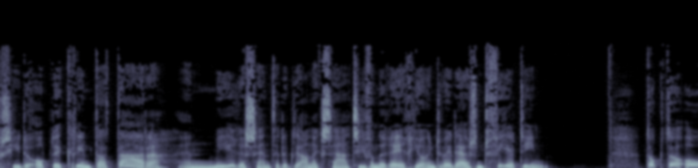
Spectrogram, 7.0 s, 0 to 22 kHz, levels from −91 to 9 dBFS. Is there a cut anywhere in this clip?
no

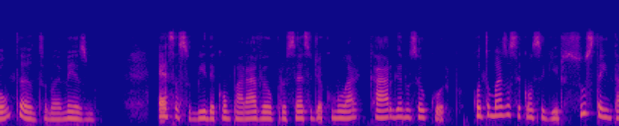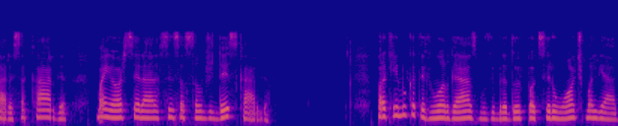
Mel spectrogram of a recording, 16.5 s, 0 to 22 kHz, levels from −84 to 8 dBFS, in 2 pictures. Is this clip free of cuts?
no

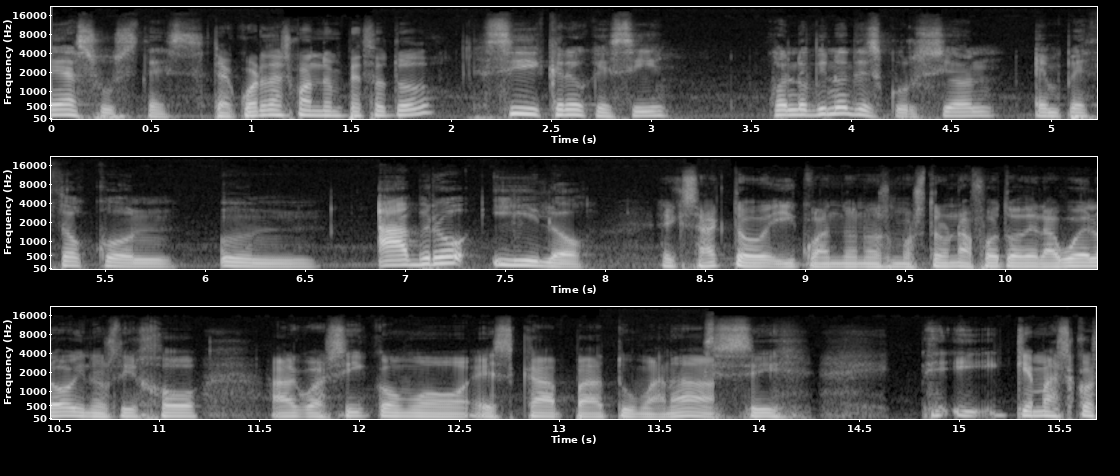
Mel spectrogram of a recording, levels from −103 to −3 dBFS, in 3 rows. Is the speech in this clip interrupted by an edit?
yes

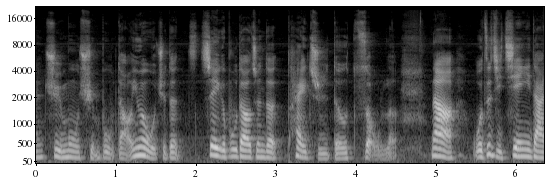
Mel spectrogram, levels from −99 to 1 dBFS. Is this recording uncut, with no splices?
yes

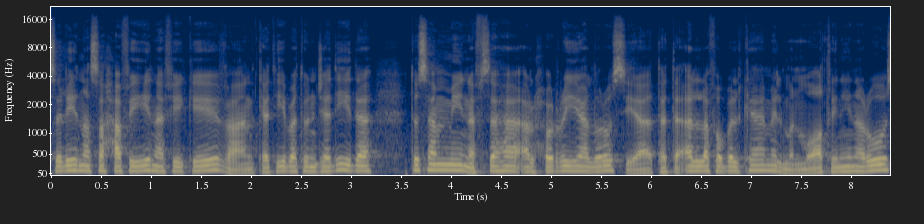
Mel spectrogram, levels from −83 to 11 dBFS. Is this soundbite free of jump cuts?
yes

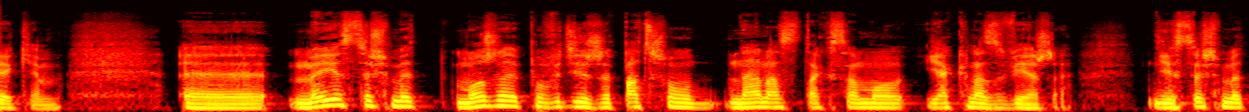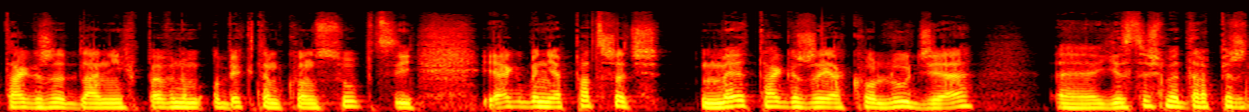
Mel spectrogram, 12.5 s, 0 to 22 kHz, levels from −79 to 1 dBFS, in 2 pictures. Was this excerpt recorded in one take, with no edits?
yes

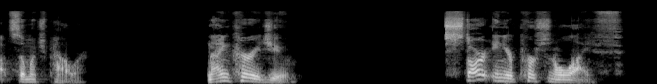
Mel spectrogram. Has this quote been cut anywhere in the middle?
no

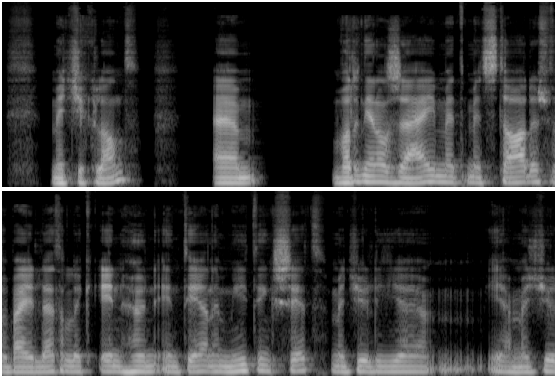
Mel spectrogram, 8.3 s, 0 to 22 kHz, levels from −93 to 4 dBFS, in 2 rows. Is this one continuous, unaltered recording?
no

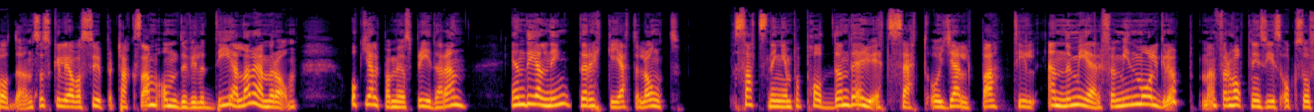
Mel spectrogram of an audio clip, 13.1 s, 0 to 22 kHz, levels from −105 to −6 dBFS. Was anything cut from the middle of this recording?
yes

